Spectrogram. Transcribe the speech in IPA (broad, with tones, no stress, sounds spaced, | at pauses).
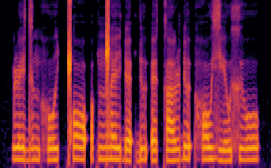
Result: ɭ e˥˧ d ɘ˥˧ ŋ h o˦˥ i̯ ǁ ɔ˥˧ ʔ | ŋ͡ǁ ɛ˥˧ i̯ ɗ ɛ˨˩ ʔ ɗ ɨ˥˧ ʔ ɛ˨˥ k a˨˥ ɭ ɗ ɘ˦˥ ʔ h ɔ˦˥ u̯ zʲ ɛ˨˥ u̯ xʲ o˦˥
